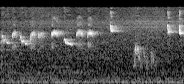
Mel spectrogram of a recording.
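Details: White-rumped shama singing a rapid string of clear, bright whistles. Short notes are mostly falling or sliding, with a few lower buzzy chirps midway, over a low background rumble.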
